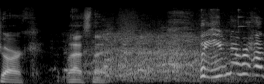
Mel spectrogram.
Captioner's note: laughter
